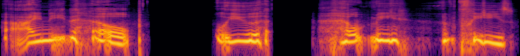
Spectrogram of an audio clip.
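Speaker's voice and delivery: high, slow, breaking plea through a held-back sob; choked plea. Acted. Judy finally begs V for help, choking on a sob. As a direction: beg for help barely holding back tears. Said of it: "I choked back a sob".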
